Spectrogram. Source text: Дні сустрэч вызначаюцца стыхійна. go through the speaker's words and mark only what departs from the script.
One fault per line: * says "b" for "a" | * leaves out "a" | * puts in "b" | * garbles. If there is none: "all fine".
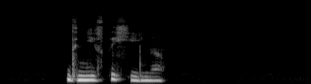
* leaves out "сустрэч вызначаюцца"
